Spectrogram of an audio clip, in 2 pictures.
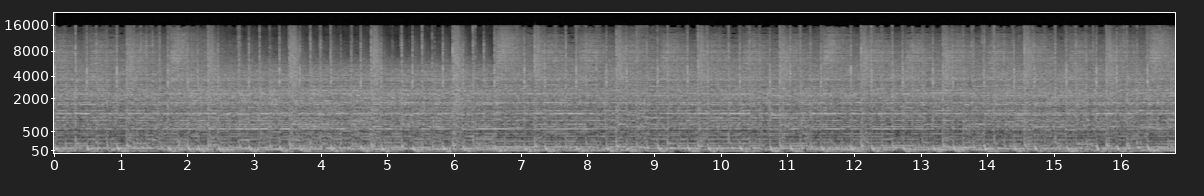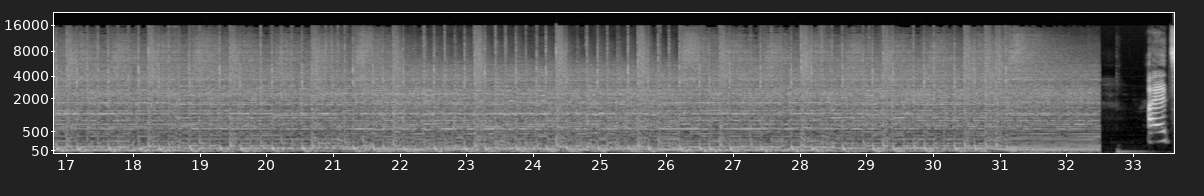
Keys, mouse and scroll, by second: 0.4-0.9 scroll up 1, 1.2 middle click, 2.5 click, 3.3 typing, 5.2 click, 5.4-6.2 typing, 8.6 click, 8.9 middle click, 9.8 r, 11.1 click, 12.1 shift+click, 12.3 shift+g, 13.4 click, 13.9 KP_1, 14.3-14.6 scroll down 1, 14.7 shift+middle click, 15.6 click, 15.9 typing, 18.8 shift+click, 19.3 shift+s, 20.6 click, 21.8 g, 23.0 click, 23.9 g, 24.8 click, 25.1 r, 26.3 click, 26.8 shift+click, 28.6 shift+g, 29.1 x, 30.6 click.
